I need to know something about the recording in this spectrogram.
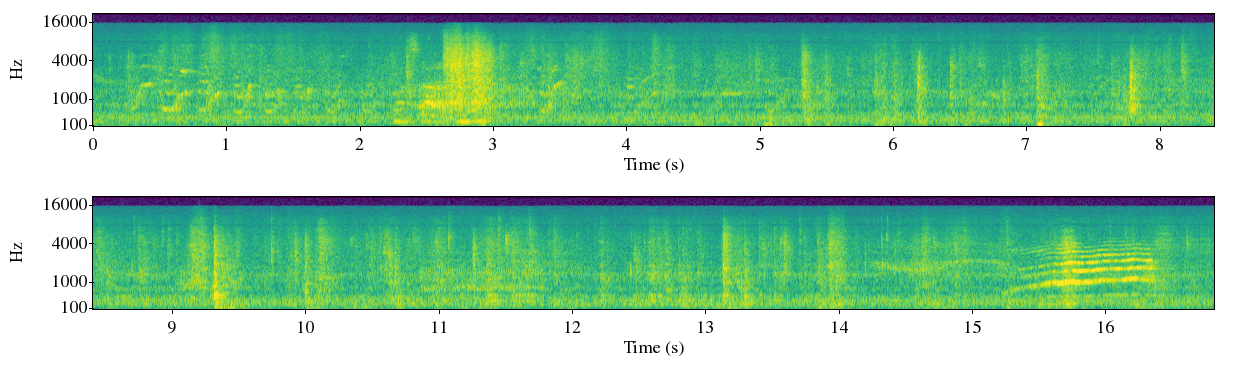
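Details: Pet guinea pigs give loud, high rising squeaks whenever they hear a bag crinkling, expecting lettuce, while a person talks nearby.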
